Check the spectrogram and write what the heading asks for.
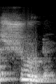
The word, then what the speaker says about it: should: इस तरह से शुड, इसमें भी एल साइलेंट है।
